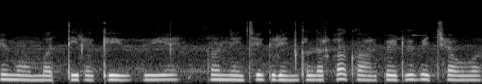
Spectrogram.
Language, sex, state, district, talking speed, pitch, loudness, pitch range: Hindi, female, Bihar, Jahanabad, 185 wpm, 215 Hz, -15 LUFS, 205-220 Hz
